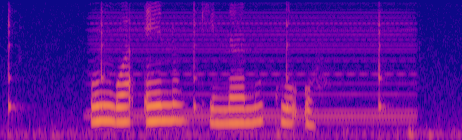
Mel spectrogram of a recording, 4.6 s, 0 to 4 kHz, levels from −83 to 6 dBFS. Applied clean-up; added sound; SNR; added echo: none; Organ + Drip / Sink (filling or washing) / Water tap, faucet; 14 dB; none.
